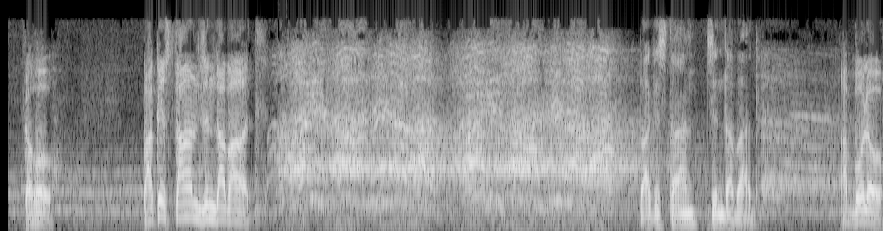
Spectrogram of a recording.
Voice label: Dialogue Ringtone; Gadar 2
